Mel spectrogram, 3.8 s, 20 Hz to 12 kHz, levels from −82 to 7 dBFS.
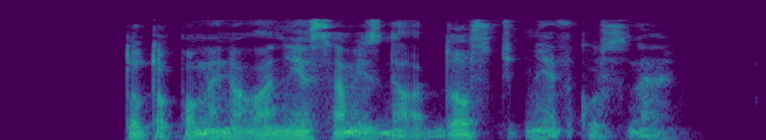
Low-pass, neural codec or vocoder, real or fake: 7.2 kHz; codec, 16 kHz, 2 kbps, FreqCodec, larger model; fake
